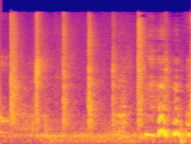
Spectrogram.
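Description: A toddler clapping her hands repeatedly, about four claps a second.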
